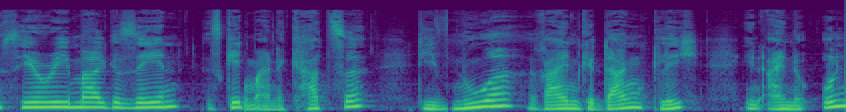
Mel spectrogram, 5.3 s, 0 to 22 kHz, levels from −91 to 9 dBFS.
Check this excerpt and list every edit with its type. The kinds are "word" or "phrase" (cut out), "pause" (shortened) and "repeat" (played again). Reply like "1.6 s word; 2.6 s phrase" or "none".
1.2 s pause; 1.5 s word; 2.8 s word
